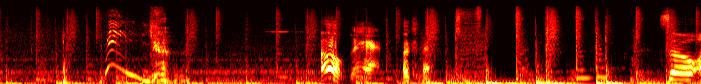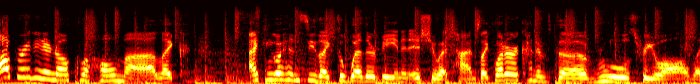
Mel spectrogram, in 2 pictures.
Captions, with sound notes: Wee! (giggles) Oh, yeah, okay! (fun melody) So, operating in Oklahoma, I can go ahead and see like, the weather being an issue at times. Like, what are kind of the rules for you all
